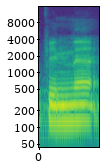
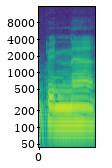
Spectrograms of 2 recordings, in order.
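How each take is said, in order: The two takes are said the same way.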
